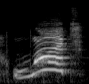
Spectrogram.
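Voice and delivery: very high, stunned what; can't believe what she heard; a squeak of disbelief; squeaky disbelief. Real, not acted. Disbelief after laughing.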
